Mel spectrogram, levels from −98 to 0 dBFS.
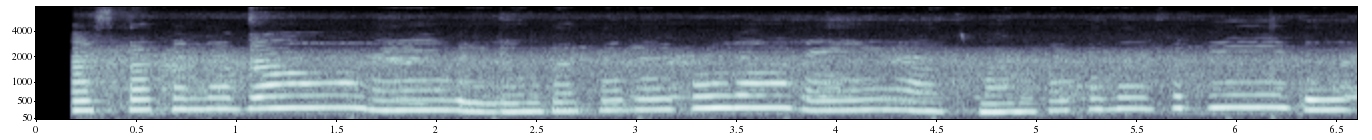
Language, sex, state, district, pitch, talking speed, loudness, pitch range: Hindi, female, Rajasthan, Bikaner, 275 Hz, 135 wpm, -14 LUFS, 255-310 Hz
